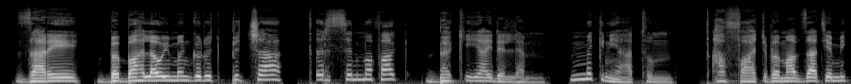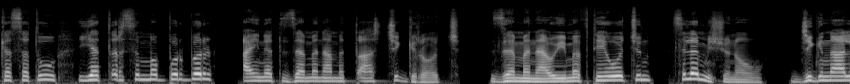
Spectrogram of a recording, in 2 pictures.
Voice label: Amharic male

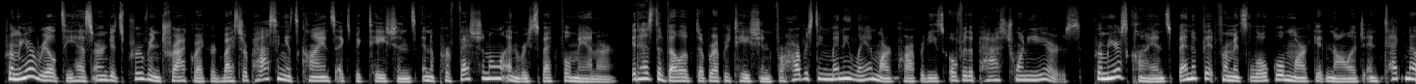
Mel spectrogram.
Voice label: English US F Corporate

